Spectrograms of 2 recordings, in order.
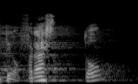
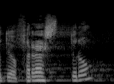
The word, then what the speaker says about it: Teofrasto: Teofrasto, porque a veces digo Teofrastro y entonces me siento mal. – Te habría corregido. Teofrasto. Seguro. Entonces, eh, Teofrasto es un, es un filósofo y lapidario, ¿vale? – Filósofo y lapidario.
